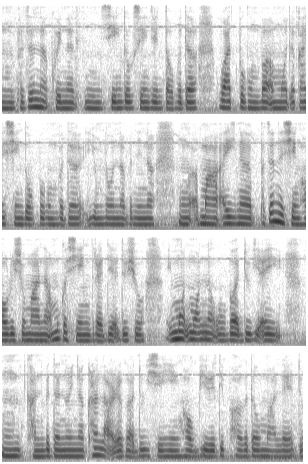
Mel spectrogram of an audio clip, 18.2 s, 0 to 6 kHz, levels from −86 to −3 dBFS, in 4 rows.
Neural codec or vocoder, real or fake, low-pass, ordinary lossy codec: none; real; 5.4 kHz; none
